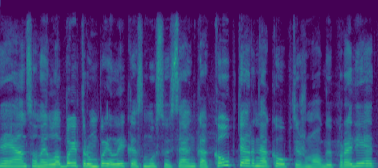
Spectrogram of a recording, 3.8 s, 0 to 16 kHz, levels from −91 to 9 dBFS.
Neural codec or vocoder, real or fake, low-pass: none; real; 14.4 kHz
